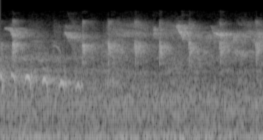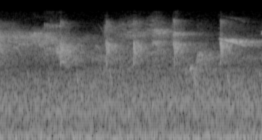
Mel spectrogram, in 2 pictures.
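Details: Small birds singing at dawn in Brasília, Brazil: many high, thin chirps and short whistled notes overlapping from several birds, with steady low background hum.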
